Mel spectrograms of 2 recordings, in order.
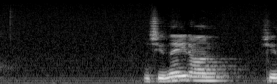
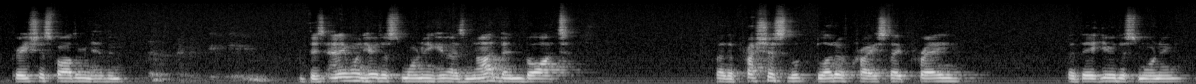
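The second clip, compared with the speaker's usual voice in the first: earnest pastoral prayer, steady and measured; closing prayer; 3 semitones lower than usual. Real, not acted. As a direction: pray over the congregation, sincere and unhurried.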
